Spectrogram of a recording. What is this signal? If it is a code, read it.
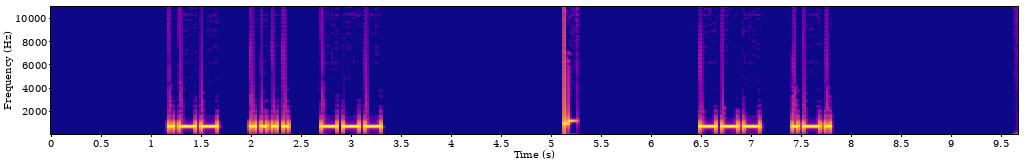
Morse code, heard as a keyed tone, about 23 wpm, spaced as for 16 wpm, 700 Hz. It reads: WHO OR
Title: 2x Character Spacing - Top 100 Words - 22wpm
